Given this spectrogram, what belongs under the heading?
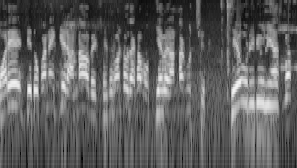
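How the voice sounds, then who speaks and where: Noticeable background noise sits behind a man with an extremely high voice. The sound is dry and close with no echo, and his pitch varies in an ordinary way. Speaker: food vlogger. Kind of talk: vlog narration. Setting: outdoors at a meat shop. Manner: casual, chatty.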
